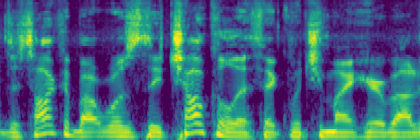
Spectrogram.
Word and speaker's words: Chalcolithic: Chalcolithic, that's CHALCO lithic. Yeah, and I struggled with that word a little bit. I've heard it pronounced Chalcolithic too. Oh, okay. Yeah, so I'm not really sure what the actual proper pronunciation is, but that literally means Copper Age.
